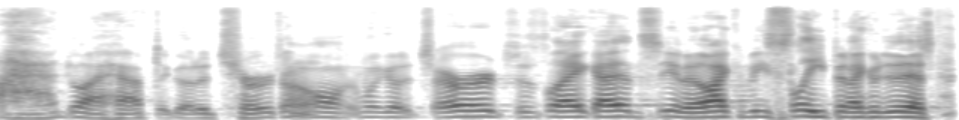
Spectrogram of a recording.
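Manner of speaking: low, soft, grumbling mock complaint; lightly voiced grudging whine; reluctant churchgoer whine. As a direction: whine like you'd rather be sleeping. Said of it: "sometimes you go".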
